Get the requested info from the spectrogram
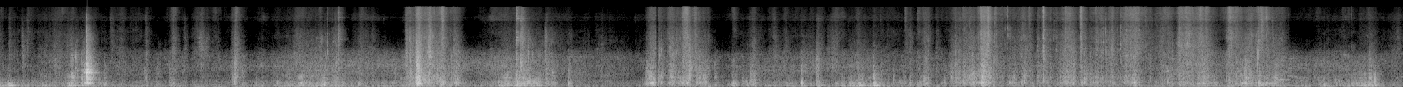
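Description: Dried towels being pulled by hand out of a tumble dryer drum: irregular rustling and dragging of fabric with a few light knocks.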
